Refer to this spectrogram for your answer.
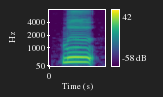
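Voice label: "mu", Japanese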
